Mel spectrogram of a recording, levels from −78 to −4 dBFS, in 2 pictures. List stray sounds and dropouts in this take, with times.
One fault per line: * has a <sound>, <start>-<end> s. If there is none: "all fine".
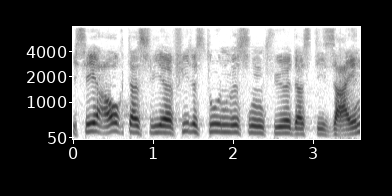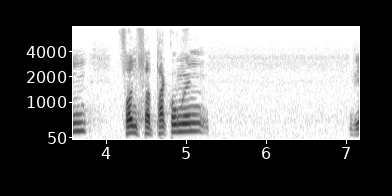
all fine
